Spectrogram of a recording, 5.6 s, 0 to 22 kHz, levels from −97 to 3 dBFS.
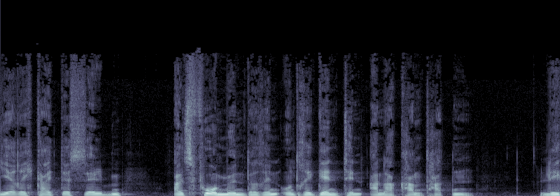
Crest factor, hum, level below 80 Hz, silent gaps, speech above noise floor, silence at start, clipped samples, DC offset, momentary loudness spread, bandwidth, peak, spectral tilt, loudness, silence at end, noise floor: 18 dB; none; -52 dBFS; none; 43 dB; 0 s; under 0.1%; under 0.1%; 11 LU; 16 kHz; -6 dBFS; -7 dB/octave; -24 LUFS; 0 s; -66 dBFS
